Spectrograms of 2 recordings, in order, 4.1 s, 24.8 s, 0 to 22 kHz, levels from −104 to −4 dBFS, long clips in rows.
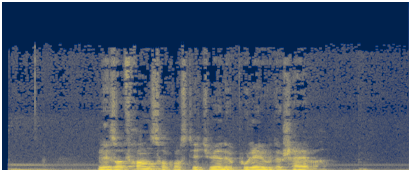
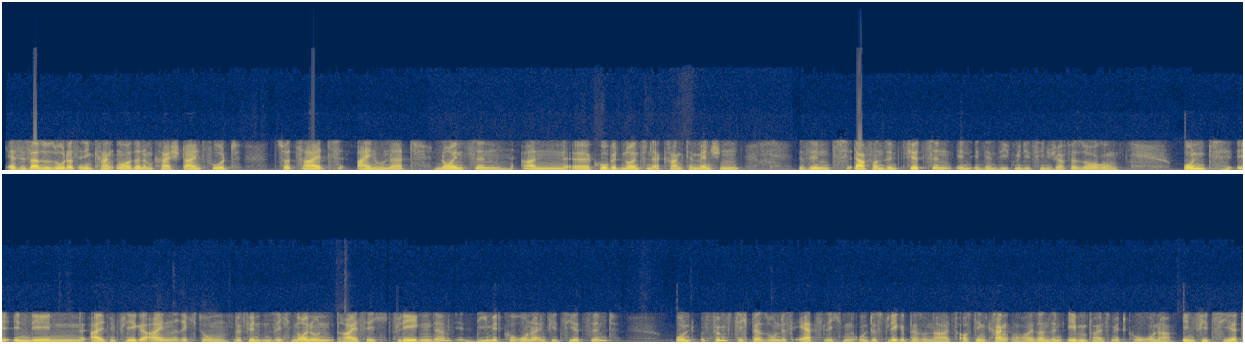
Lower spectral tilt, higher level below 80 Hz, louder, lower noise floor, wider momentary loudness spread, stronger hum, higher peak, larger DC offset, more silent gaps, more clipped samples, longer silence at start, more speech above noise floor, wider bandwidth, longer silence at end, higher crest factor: second, -7 dB/octave vs -9.5 dB/octave; first, -38 dBFS vs -56 dBFS; first, -15 LUFS vs -19 LUFS; second, -38 dBFS vs -53 dBFS; first, 21 LU vs 10 LU; neither; about the same, -2 dBFS vs 0 dBFS; neither; neither; neither; about the same, 0.1 s vs 0.05 s; second, 25 dB vs 35 dB; first, 16 kHz vs 5 kHz; first, 0.4 s vs 0.05 s; second, 14 dB vs 20 dB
